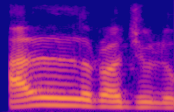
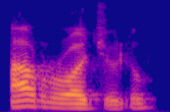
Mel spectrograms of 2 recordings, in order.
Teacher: আল কিন্তু বলিনি আমরা র এর সাথে লামটাকে মার্চ করে দিছি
